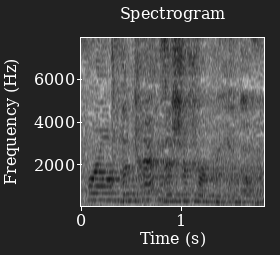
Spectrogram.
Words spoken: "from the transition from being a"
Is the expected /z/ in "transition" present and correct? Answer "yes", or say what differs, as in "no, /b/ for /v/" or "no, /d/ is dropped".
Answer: yes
